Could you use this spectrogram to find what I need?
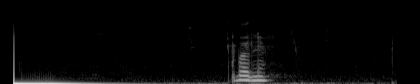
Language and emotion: Russian, neutral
